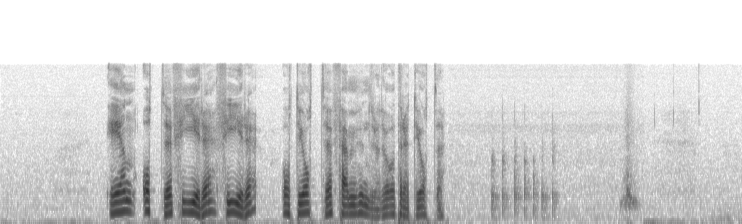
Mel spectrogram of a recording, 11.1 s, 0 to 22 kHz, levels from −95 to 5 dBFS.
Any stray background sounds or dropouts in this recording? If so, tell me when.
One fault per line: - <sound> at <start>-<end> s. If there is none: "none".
- thud at 7.4-8.4 s
- whoosh at 9.3-9.6 s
